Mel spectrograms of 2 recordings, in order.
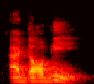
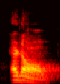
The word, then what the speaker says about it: Adobe: This one is Adobe and not Adobe.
